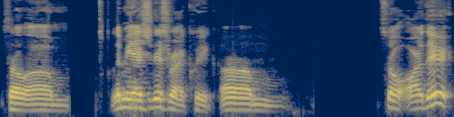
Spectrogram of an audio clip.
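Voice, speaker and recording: A man's voice: medium pitch, animated, a little slow, darkish tone, dry recording. Chill guy hosting, slangy, restarts his questions, dry close sound. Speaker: interview host and rapper. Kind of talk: casual interview chat.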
